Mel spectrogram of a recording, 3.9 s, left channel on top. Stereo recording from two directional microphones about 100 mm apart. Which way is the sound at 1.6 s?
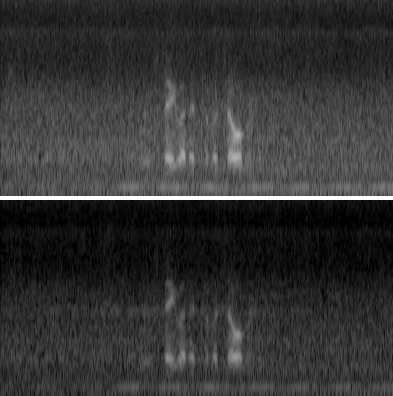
35° right (ahead or behind).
